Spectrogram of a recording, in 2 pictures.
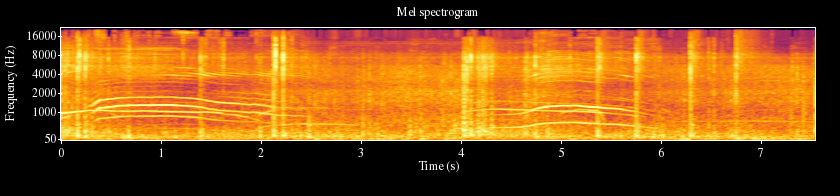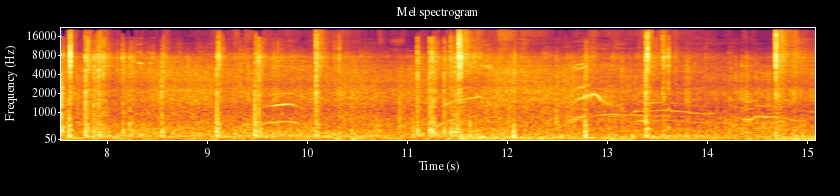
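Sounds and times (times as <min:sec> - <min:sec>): people whooping: 0:00.0 - 0:08.6, 0:09.3 - 0:10.5, 0:11.2 - 0:15.0
fireworks bangs and crackles: 0:00.0 - 0:15.0.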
